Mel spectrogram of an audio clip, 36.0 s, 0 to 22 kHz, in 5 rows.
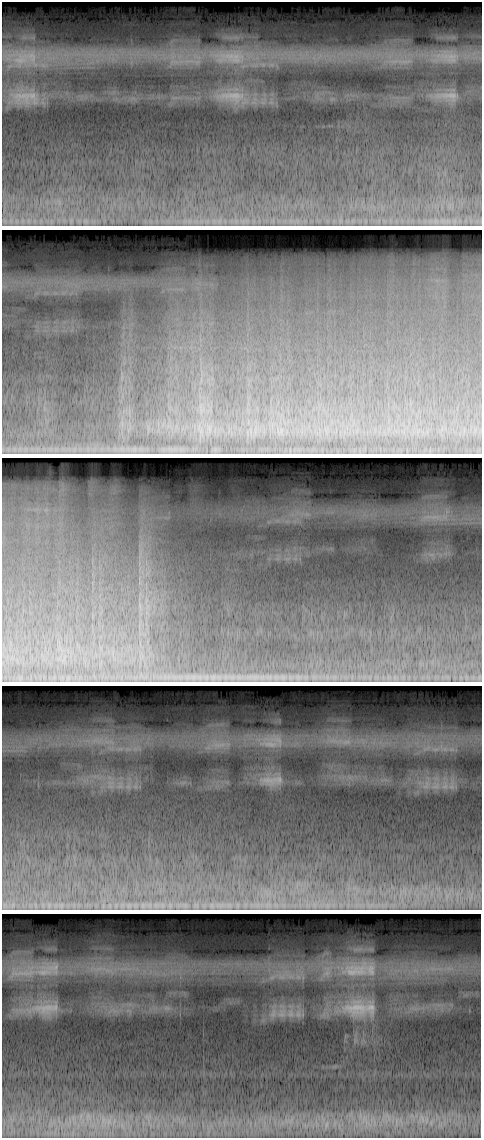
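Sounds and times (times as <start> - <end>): insects chirping: 0.0 - 35.9
train wheels on rails: 6.2 - 27.1.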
